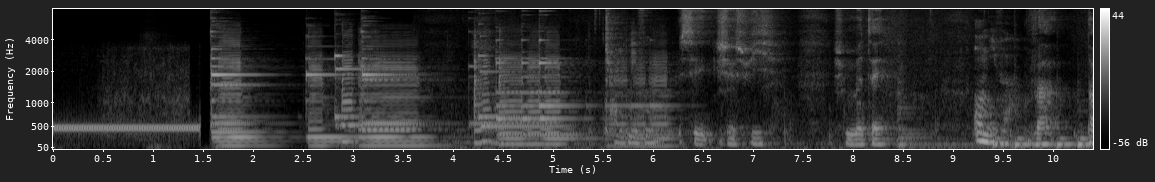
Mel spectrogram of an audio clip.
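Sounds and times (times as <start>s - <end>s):
telephone dial tone: 0.0s - 1.5s
electronic ringtone of chiming notes: 1.6s - 5.7s
speech: 6.2s - 10.3s.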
